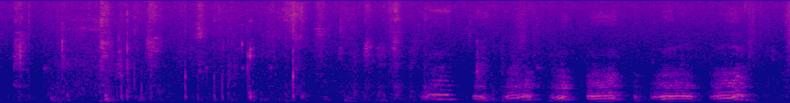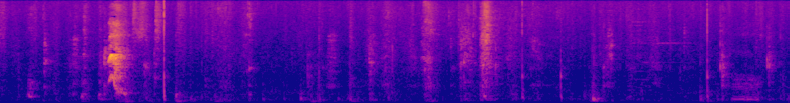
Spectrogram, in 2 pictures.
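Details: Rough play between Dartanian, a Doberman puppy, and Vaida, a corgi: a run of about eight pulsing, throaty growls repeats roughly every half second, then scuffles, thumps and a sharp bark-like burst follow.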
